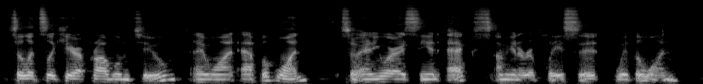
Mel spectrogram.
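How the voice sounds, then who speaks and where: Recorded with a dry, close sound and no echo, a man talks at a moderate pace with very even loudness. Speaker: math teacher. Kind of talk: video lesson.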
